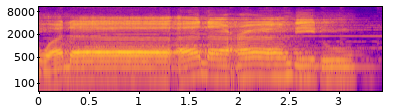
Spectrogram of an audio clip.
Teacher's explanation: ada lam kembali bertemu dengan hamzah di lain kalimat, yakni mad jaiz munfasil, dibaca 4 sampai 5 harakat. Selanjutnya ada ana di situ yang tidak dibaca panjang karena di huruf alifnya ada harakat sukun di situ, yang artinya tidak dibaca panjang.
